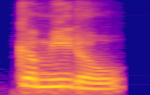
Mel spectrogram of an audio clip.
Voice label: "comedo", Indian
